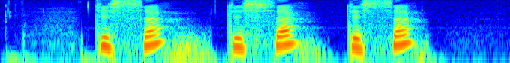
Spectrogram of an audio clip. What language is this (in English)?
Norwegian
